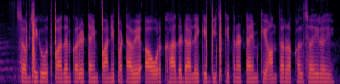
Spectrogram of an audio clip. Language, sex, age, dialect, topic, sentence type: Bhojpuri, female, <18, Southern / Standard, agriculture, question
